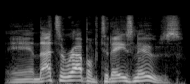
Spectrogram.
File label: News Wrap M, Broadcast, announcer, wrap-ups, male; greetings/wrap-ups; VoiceBox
